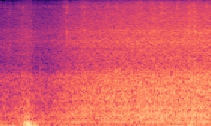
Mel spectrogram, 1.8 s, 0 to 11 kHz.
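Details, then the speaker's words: Small window air conditioner (from 1999 or 2000) with LG compressor, on low fan, blowing ice cold; steady even low hum and soft airflow, no rattles or squeals: normal quiet running. "i mean that's low fan or high fan this is low fan these units are really quiet and"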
